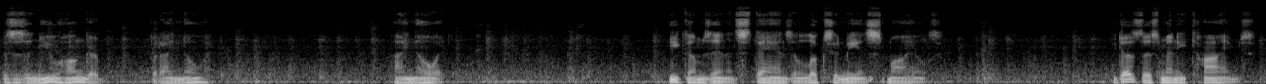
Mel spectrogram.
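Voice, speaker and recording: A man voicing a huge, proud dog who narrates a radio drama in a solemn, deliberate, brooding way. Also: rumbling low, a little mellow, a little hiss or hum. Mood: vengeful, brooding.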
